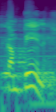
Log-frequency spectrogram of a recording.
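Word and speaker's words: campaign: ए आई जी एन तो इसे क्या पढ़ेंगे सी ओ एम से पढ़ेंगे कम सीओ एम से कम पी ए आई से पे पढ़ेंगे जी यहां पर साइलेंट है और एन को पढ़ेंगे नो इससे पढ़ेंगे कंपेन और कंपेन मतलब क्या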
